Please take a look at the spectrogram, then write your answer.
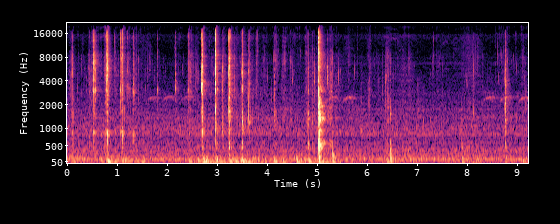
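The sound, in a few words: cutting out pork spine for ramen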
